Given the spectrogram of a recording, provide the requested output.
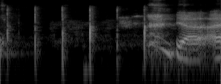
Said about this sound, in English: I need that clap. That's slow. Boom, boom, boom.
